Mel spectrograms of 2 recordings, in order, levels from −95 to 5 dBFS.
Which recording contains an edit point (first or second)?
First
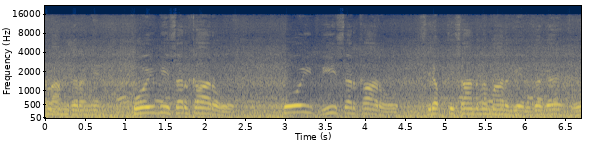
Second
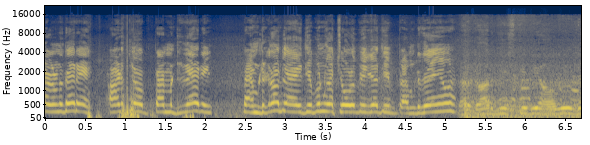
second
